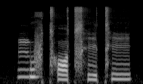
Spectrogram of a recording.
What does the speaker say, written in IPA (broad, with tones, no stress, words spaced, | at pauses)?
mu˦vtʰɔ˨t͡sʰi˨tʰi˧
